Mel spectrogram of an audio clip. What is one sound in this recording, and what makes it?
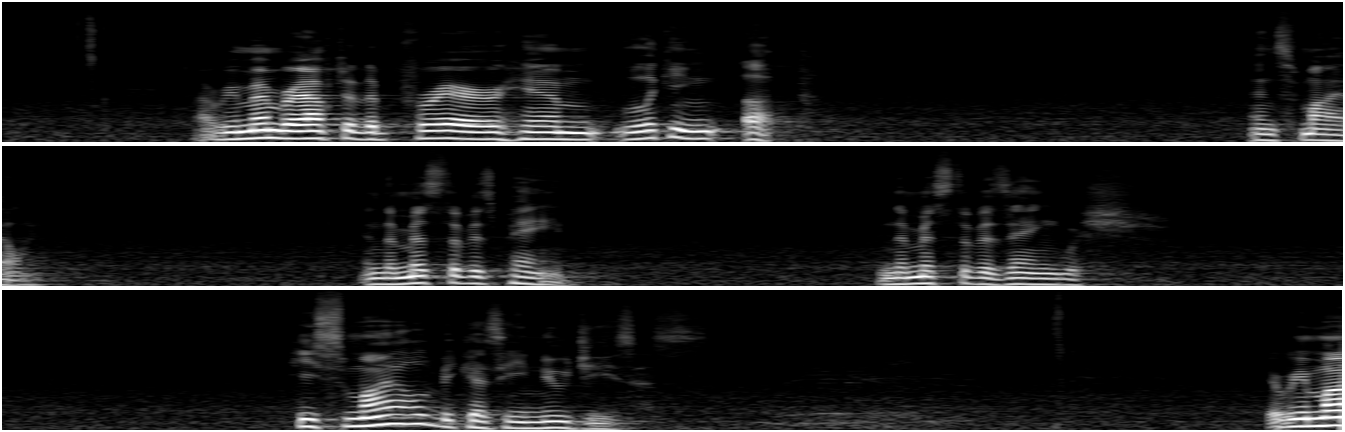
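A man speaks slowly and earnestly into a microphone, with pauses between phrases, in a large hall.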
